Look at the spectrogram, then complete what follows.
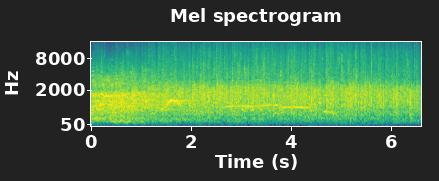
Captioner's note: audience laughing; audience applauding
